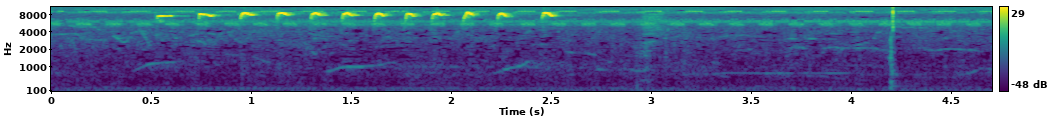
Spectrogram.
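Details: Blue-crowned hanging parrot during a luring session: a quick series of about eleven piercing high notes, then quiet with soft, lower whistled chirps from other birds and a single sharp click.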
